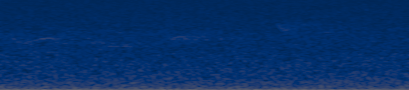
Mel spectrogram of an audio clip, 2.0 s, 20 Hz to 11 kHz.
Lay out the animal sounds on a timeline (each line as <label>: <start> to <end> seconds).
Scarlet Tanager (Piranga olivacea): 0.0 to 1.7 seconds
